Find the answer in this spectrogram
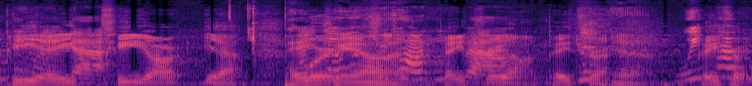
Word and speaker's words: Patreon: Right, but have you tried the, how do you pronounce it? Patreon, you know. I have no idea. Patron? P-A-T-R, yeah. Patreon.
